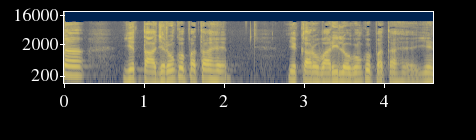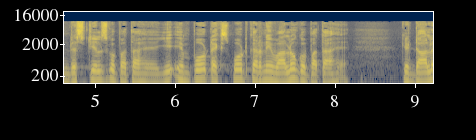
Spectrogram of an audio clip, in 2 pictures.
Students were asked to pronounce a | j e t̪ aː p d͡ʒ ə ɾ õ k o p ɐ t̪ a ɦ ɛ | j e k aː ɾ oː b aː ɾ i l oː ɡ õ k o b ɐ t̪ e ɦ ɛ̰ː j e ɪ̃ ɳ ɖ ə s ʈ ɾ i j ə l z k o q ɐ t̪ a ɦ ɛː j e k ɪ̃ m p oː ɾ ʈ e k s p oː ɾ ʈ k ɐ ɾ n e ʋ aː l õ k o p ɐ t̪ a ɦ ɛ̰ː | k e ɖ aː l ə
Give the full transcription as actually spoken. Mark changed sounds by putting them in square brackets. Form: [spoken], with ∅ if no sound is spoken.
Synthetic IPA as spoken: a | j e t̪ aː [∅] d͡ʒ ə ɾ õ k o p ɐ t̪ a ɦ ɛ | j e k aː ɾ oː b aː ɾ i l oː ɡ õ k o [p] ɐ t̪ [a] ɦ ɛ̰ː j e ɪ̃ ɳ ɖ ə s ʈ ɾ i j ə l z k o [p] ɐ t̪ a ɦ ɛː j e [ʔ] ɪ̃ m p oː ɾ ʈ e k s p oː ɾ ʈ k ɐ ɾ n e ʋ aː l õ k o p ɐ t̪ a ɦ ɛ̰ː | k e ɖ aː l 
